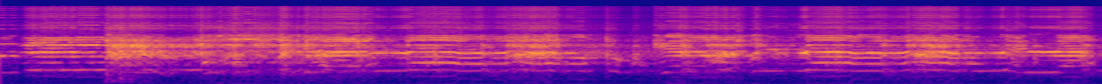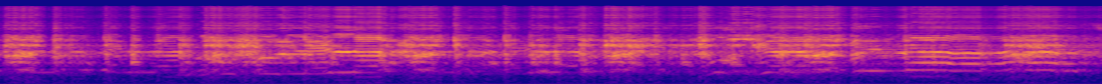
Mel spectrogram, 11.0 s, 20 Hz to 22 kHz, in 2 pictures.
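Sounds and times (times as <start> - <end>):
thin dance song: 0.1 - 11.0.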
